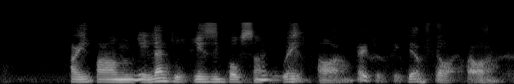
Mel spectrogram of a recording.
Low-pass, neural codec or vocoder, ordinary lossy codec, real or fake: 7.2 kHz; codec, 16 kHz, 0.5 kbps, FreqCodec, larger model; none; fake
